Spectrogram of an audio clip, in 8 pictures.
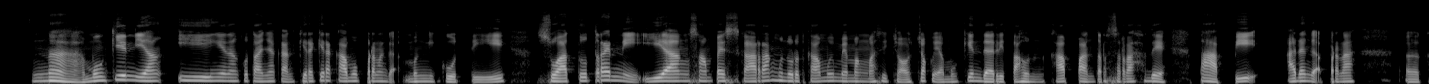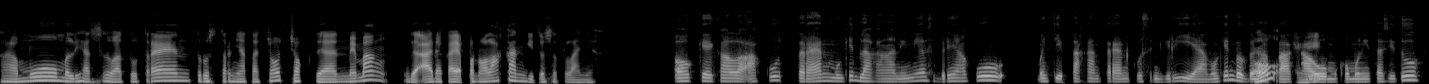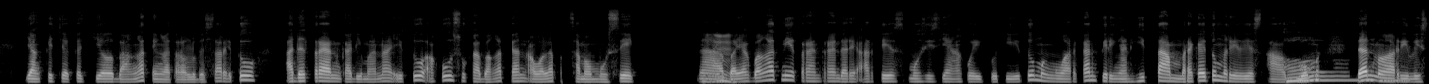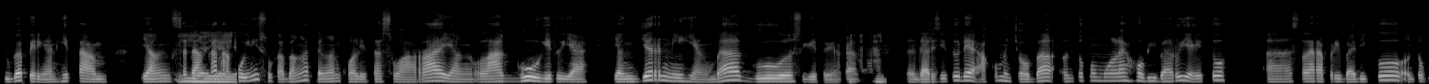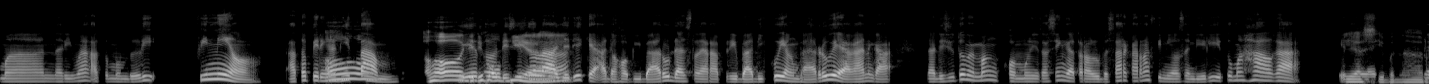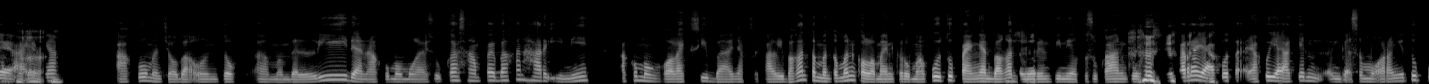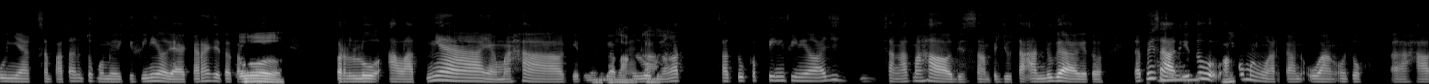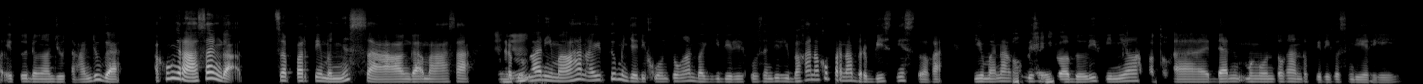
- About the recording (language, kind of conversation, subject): Indonesian, podcast, Bagaimana kamu menyeimbangkan tren dengan selera pribadi?
- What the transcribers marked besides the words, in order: drawn out: "Oh"; in English: "vinyl"; in English: "vinyl"; in English: "vinyl"; chuckle; in English: "vinyl"; unintelligible speech; in English: "vinyl"; tapping; other background noise; in English: "vinyl"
